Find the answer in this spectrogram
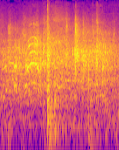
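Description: Ice hockey rink ambience: skates scraping on the ice with a couple of sharp stick-and-puck clacks about a second in and half a second later, under faint voices echoing in the arena.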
